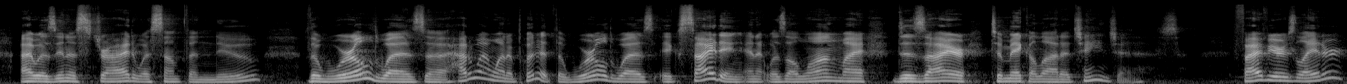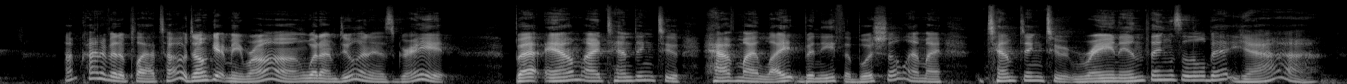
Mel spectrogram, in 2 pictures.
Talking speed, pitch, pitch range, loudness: 165 wpm, 145 Hz, 125-175 Hz, -25 LUFS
